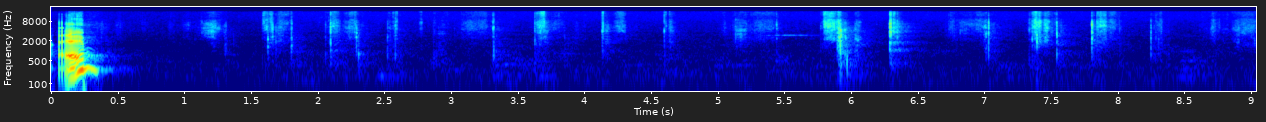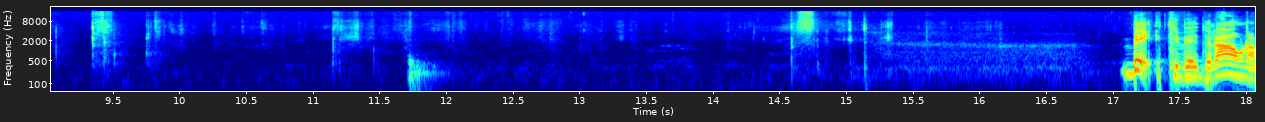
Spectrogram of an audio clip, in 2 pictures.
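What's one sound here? Playing cards are shuffled with soft shuffling sounds.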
